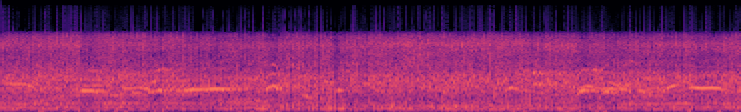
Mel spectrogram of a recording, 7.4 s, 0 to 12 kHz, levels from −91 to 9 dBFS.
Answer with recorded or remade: remade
